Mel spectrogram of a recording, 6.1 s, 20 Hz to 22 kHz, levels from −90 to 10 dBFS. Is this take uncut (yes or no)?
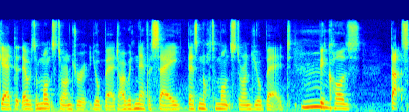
yes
